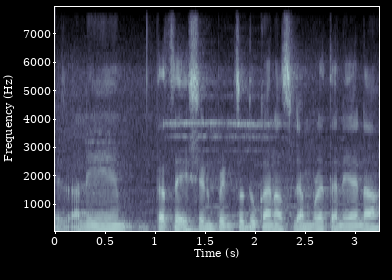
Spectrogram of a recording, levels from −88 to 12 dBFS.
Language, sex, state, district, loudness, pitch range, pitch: Marathi, male, Maharashtra, Gondia, -16 LUFS, 125-130 Hz, 130 Hz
